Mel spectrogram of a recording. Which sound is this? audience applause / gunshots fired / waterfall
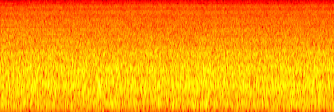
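waterfall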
